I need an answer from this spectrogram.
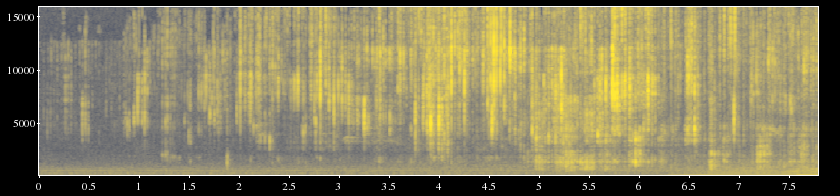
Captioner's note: trickling Sound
